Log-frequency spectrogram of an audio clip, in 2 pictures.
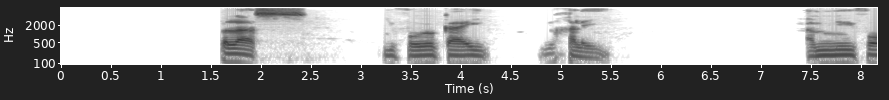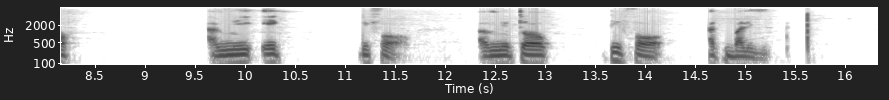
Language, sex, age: Wolof, male, 25-35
